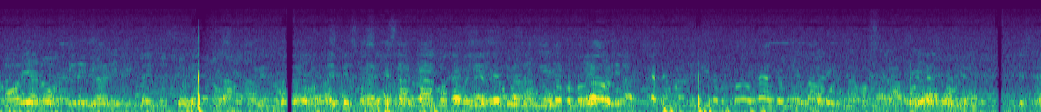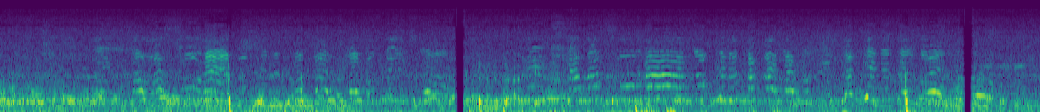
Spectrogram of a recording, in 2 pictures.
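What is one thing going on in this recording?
A crowd of men and women talk and shout over each other outdoors.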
